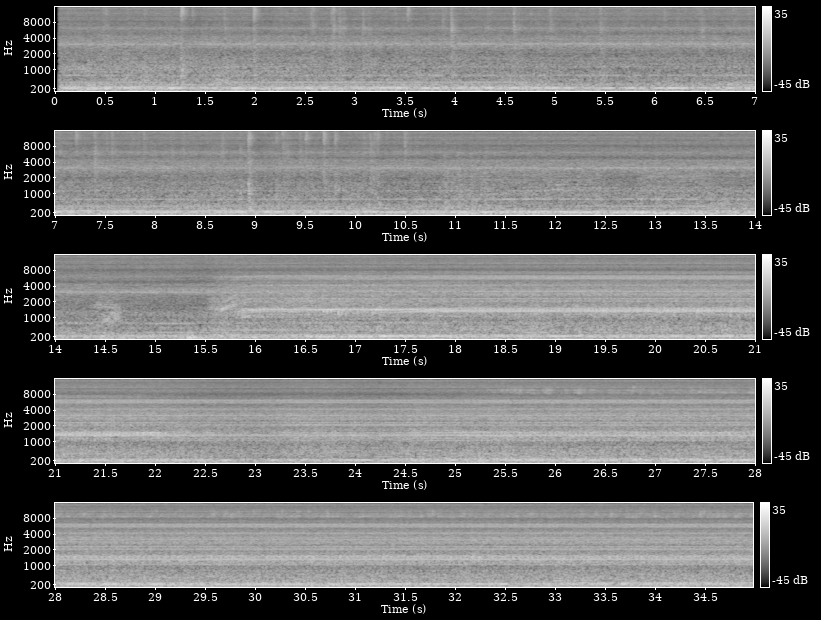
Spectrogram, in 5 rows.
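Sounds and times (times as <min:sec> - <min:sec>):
high steady whine: 0:00.1 - 0:34.9
lathe cutting metal: 0:07.6 - 0:34.9
constant hum: 0:20.5 - 0:33.6
deep rumble: 0:21.7 - 0:28.8.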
